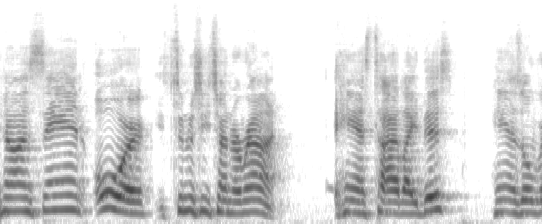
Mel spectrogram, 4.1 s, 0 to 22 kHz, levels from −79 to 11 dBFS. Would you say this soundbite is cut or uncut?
cut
